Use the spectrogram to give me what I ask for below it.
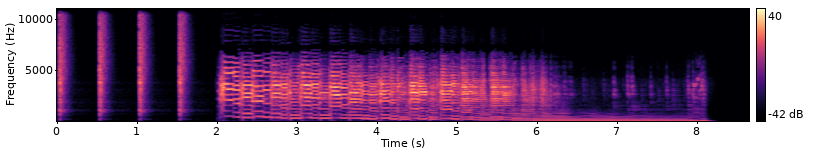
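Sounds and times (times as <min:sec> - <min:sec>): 
fast A Dorian melodic line: 0:02.1 - 0:07.7.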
